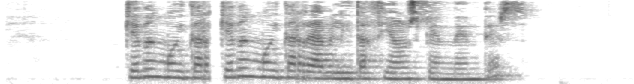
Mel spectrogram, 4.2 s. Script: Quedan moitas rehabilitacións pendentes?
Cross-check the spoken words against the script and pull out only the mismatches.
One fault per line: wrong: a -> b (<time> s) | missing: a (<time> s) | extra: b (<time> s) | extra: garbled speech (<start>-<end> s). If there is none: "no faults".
extra: quedan moitas (1.5 s)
